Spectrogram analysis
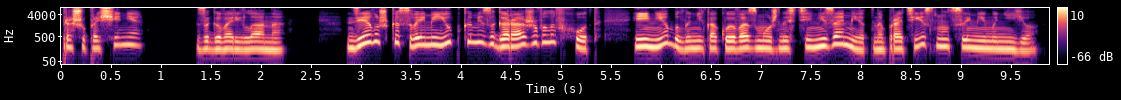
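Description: A woman narrating an audiobook story in a measured, expressive reading. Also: lowish voice, dry recording, studio quality. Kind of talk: scripted narration.

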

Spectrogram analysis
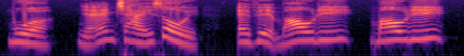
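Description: Storybook bit: a woman playing a panicked young man yelling on the phone, high and urgent. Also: expressive, normal speed, no room sound, studio quality. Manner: urgent, shouting.

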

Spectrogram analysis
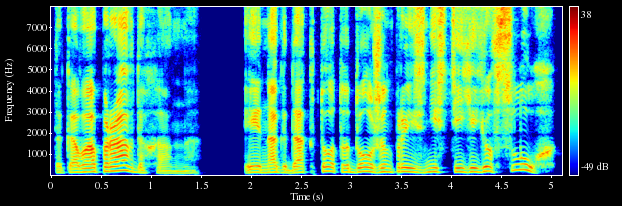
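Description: A woman voicing an angry father who talks slowly and coldly in a lowered voice during a family argument, read as an audiobook. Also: animated, dry recording, studio quality. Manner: slow, low and measured. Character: stern, cold middle-aged father in a fight.

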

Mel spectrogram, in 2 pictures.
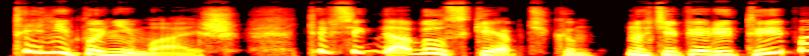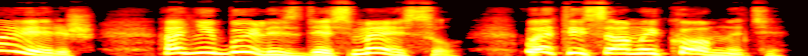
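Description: A man's voice: very high voice, wildly swooping pitch, breathy edge, no echo, clean studio sound, pitched above the performer's own voice, full character voice. A man voicing a fluttery, melodramatic middle-aged society lady who draws out her words theatrically, read as an audiobook character. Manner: fluttery, theatrical, drawn-out sighs.

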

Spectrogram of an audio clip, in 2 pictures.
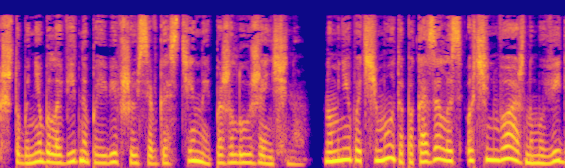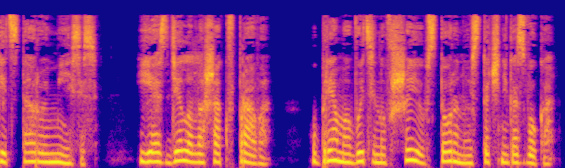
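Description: A woman narrating a novel aloud in the first person, in a measured, even storytelling manner. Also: mid-range voice, no echo, studio quality. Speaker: audiobook narrator.

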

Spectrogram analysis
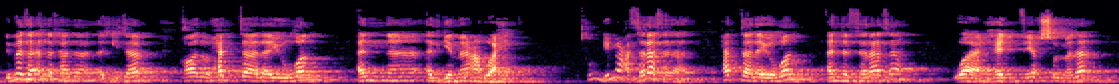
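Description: A man's voice: high voice, dark tone, echoey room, a little hiss or hum, rough recording. A sheikh teaching a class lesson, repeating each point and asking his students what comes next, then answering himself. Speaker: sheikh teaching hadith terminology. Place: lecture room at a religious study center.

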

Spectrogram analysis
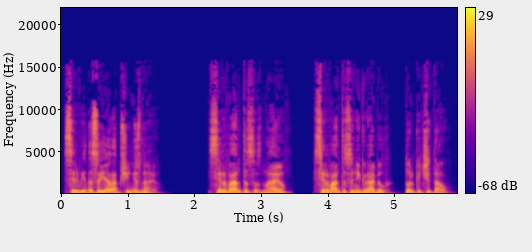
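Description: A man reading an audiobook voices a wry, quick-witted young male captive in close to his own voice. The sound is dry and close. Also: mid-range voice, big pitch swings, fairly bright tone, no echo, pitched above the performer's own voice. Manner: wry, offhand.

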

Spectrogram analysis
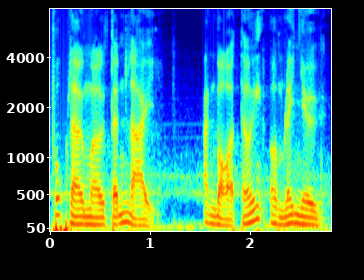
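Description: A man narrating a horror story in a dramatic, expressive way. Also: lowish voice, brisk, soft background music.

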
